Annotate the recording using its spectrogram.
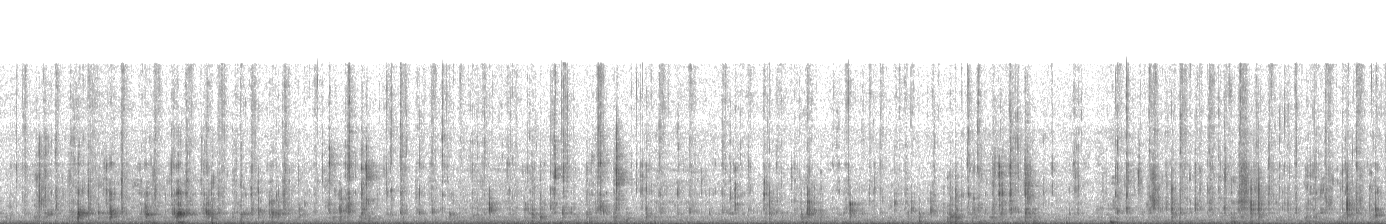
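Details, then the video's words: Koro, a Staffordshire Bull Terrier, working through a meal of raw meat and dog food, with constant moist chewing, scattered crisp bites and soft lapping ticks over a low, even background drone. "スタッフォードシャーブルテリアのご飯(staffordshire bull terrier)"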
